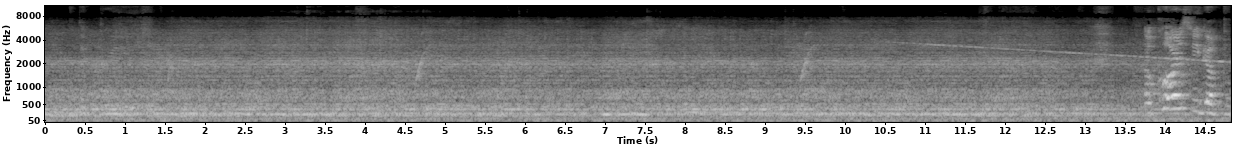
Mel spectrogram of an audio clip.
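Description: Cheerful game music plays through a television speaker.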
